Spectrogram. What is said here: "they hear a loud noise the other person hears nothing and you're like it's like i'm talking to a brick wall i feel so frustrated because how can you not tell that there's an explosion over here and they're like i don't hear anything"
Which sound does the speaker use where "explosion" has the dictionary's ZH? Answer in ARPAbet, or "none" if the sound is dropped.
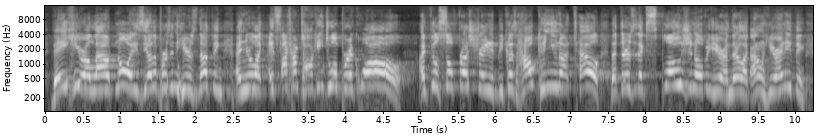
ZH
